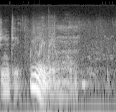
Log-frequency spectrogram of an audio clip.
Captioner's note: exhales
